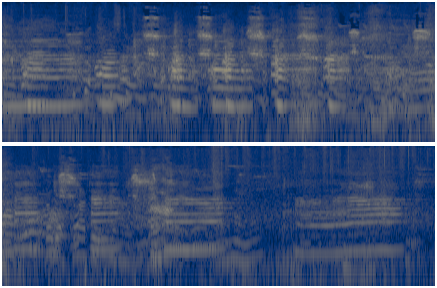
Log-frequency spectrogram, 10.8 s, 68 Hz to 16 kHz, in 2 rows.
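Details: Donkey bray-off at a Manchester sanctuary, 21/04/2018: loud, nasal hee-haws from overlapping donkeys, with quick rasping inhalations alternating with drawn-out honks, fading into long sustained notes toward the end.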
